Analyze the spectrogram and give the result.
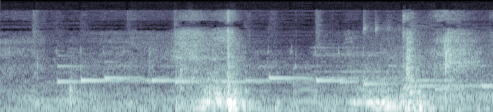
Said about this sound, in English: Let's see what's in these drawers here.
